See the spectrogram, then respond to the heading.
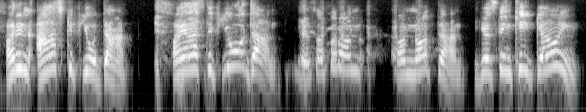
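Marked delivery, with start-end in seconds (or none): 0.1-2.8 very high, exasperated mock outburst; squeaky-high retold indignation; angrier staff. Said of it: "staff's getting angry and angrier". 3.3-4.6 high, stammered protest; high-pitched, hesitant retold objection; protesting trainee. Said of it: "Simon Dunn put up his hand". 5.0-5.8 very high, exasperated mock outburst; squeaky-high retold indignation; angrier staff. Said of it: "staff's getting angry and angrier".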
